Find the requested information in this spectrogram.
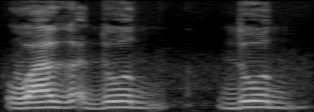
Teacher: Dha bukan huruf qalqalah. Dia tak ada sifat lantunan.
